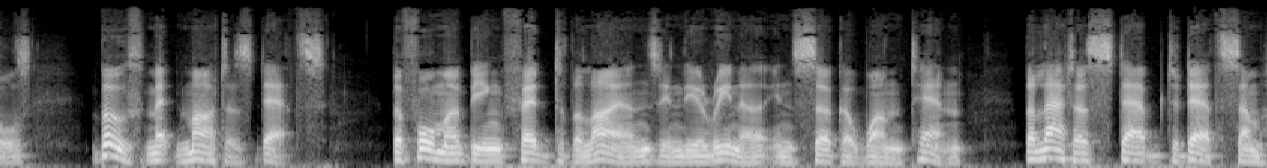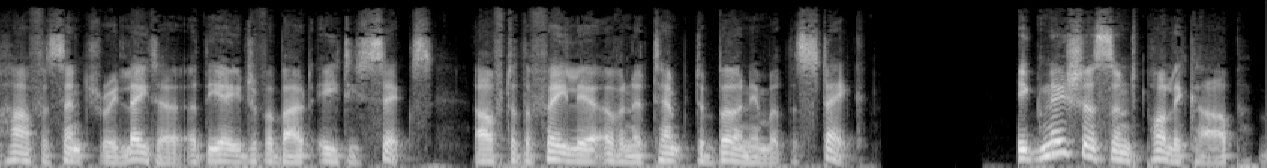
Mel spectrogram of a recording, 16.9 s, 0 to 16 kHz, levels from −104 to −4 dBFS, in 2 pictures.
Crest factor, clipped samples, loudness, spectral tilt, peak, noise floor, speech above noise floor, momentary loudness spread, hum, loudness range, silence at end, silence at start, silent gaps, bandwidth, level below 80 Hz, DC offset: 18 dB; under 0.1%; -22 LUFS; -4.5 dB/octave; -4 dBFS; -41 dBFS; 20 dB; 7 LU; none; 3 LU; 0 s; 0 s; 14.36-14.99 s; 13 kHz; -44 dBFS; under 0.1%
